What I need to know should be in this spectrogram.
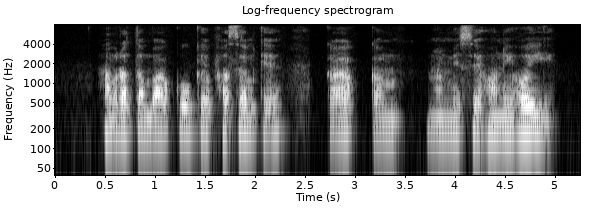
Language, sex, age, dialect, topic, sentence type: Magahi, male, 25-30, Western, agriculture, question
